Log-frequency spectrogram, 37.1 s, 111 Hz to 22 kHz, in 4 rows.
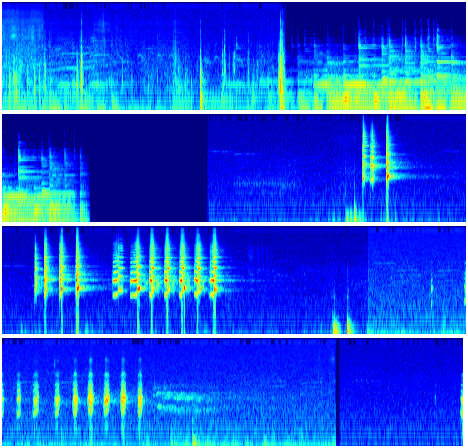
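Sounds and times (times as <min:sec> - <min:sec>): turkey yelping: 0:16.5 - 0:17.5, 0:19.2 - 0:23.2, 0:27.1 - 0:32.6.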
